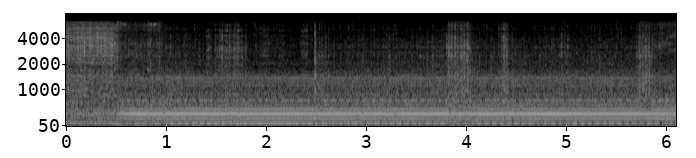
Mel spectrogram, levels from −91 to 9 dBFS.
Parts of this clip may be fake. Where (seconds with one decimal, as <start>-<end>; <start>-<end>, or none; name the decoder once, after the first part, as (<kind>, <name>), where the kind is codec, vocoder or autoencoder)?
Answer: 0.5-3.3 (vocoder, BigVGAN v2)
